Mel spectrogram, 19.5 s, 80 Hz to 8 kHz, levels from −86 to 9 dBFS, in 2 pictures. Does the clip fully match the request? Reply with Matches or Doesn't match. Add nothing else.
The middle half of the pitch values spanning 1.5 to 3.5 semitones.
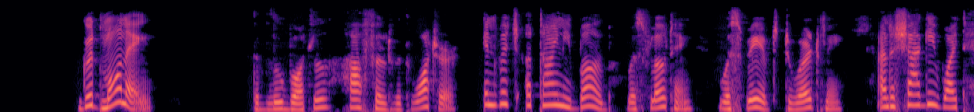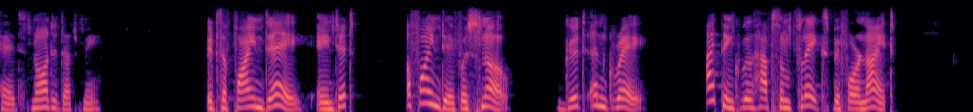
Doesn't match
